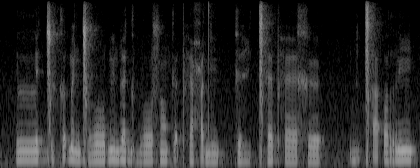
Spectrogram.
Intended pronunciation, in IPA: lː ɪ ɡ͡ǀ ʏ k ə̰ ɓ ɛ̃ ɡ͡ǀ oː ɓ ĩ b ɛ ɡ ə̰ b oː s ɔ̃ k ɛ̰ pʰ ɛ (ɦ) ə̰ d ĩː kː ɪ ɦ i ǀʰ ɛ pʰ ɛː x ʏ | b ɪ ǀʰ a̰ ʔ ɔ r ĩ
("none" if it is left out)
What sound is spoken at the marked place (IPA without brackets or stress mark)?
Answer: ħ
